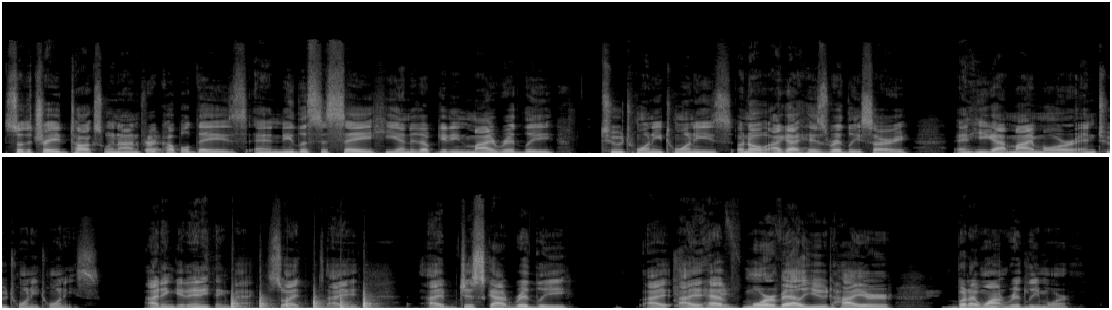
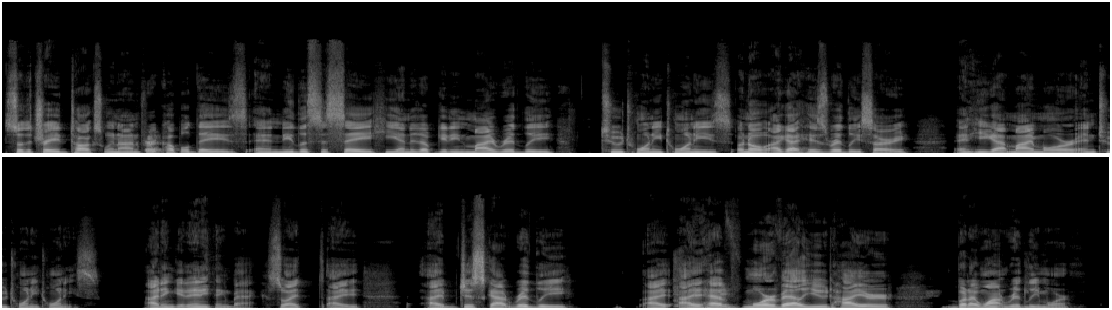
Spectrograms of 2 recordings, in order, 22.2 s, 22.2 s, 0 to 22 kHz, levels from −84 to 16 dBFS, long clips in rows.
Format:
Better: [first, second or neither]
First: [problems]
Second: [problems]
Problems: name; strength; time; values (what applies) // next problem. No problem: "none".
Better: second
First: door banging; loud; from 13 to 15 s; peak 2 dB above the speech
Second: none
